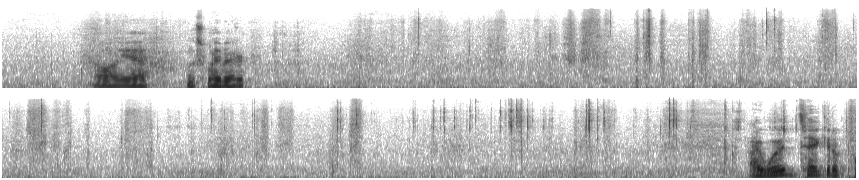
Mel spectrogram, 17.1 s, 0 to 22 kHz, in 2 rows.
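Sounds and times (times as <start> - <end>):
paper towel rubbing on metal: 3.4 - 12.2.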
